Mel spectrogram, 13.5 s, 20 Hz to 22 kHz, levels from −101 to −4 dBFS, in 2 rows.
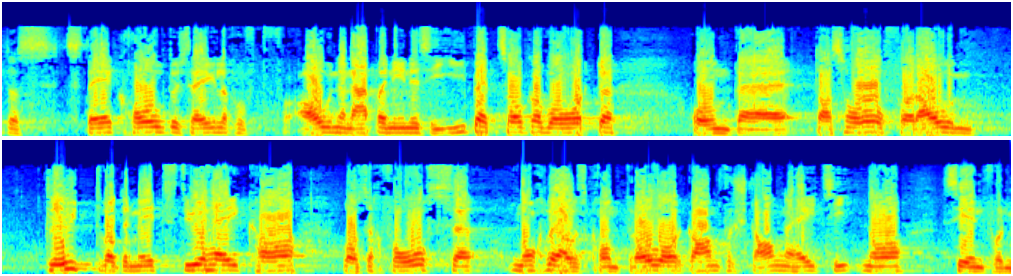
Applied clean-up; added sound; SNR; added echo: none; none; none; none.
